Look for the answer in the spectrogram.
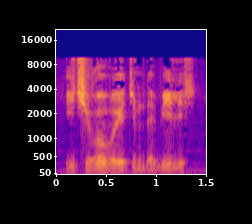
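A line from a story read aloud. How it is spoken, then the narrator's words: Skeptical snort. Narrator (Russian): Вульф хмыкнул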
